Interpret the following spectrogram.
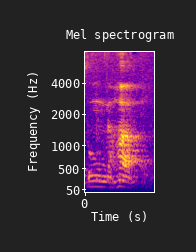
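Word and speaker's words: भूम्नः: of the fourth line, if there's a dot under an H, they give it that ha, so it's bhumnaha.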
